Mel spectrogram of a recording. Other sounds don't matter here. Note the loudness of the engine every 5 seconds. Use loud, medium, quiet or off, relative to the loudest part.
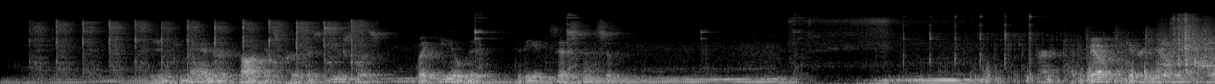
medium, loud, loud.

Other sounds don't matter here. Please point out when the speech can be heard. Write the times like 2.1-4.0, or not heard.
1.5-6.2, 10.3-12.1.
